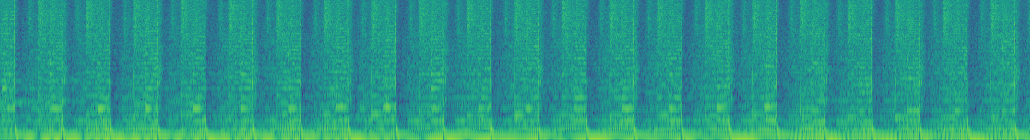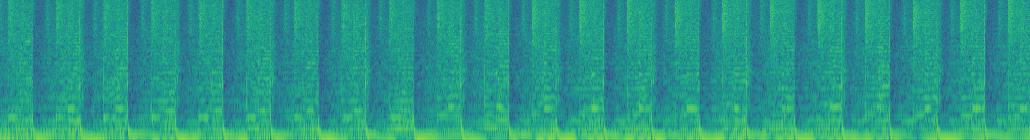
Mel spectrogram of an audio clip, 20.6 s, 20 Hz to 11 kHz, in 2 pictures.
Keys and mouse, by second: 0.0 s, 0.8 middle click, 1.7-13.2 drag, 11.9-14.3 typing, 13.2-20.6 middle drag, 15.7 r, 16.7 g, 19.6-20.6 drag.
